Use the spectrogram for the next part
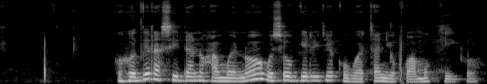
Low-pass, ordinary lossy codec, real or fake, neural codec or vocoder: none; none; real; none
